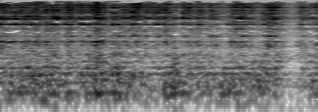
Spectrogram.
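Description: A quiet pause between spoken sentences, holding only a faint, steady low background hum.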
